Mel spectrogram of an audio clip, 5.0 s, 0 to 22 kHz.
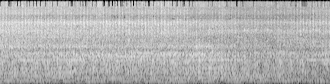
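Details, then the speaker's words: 2006 Ford F-350 6.0 Powerstroke diesel after fixing crank-no-start (bad ICP sensor and fuel pump): fires right up, steady even diesel clatter at idle with no misses or surging; normal idle. "fires right up now problem solved idles nice and smooth does what it's supposed to do"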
